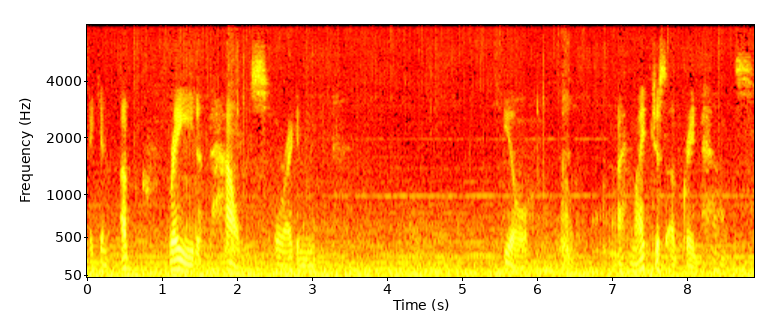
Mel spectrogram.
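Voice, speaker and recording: A man with a very deep voice plays a video game and comments casually as he goes. He thinks out loud, muttering through choices. Game music is clearly audible behind him. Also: expressive, takes it slowly.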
